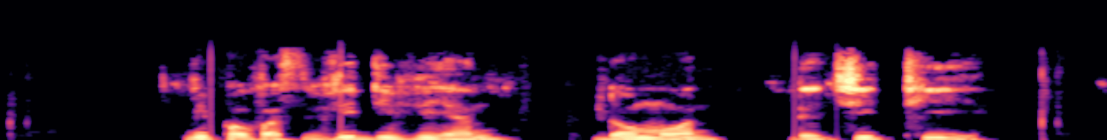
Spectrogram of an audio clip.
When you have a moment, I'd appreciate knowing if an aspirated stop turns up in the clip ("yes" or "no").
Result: yes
